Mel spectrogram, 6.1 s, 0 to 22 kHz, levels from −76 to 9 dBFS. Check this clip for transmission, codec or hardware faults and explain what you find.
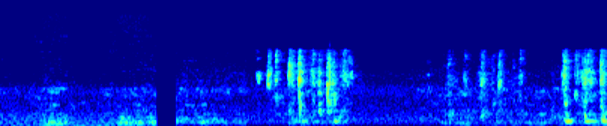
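One fault: input switched to a poorer device, from 1.56 s to the end, likely a change to a narrower microphone path. After a 200 ms silence the speech turns dull, with nothing above 4.2 kHz, a faint new noise floor, and unchanged level.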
